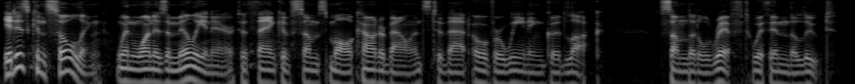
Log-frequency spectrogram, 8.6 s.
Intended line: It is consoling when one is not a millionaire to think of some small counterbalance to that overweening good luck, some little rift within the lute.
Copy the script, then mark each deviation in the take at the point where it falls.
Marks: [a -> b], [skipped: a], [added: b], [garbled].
It is consoling when one is [skipped: not] a millionaire to [think -> thank] of some small counterbalance to that overweening good luck, some little rift within the lute.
